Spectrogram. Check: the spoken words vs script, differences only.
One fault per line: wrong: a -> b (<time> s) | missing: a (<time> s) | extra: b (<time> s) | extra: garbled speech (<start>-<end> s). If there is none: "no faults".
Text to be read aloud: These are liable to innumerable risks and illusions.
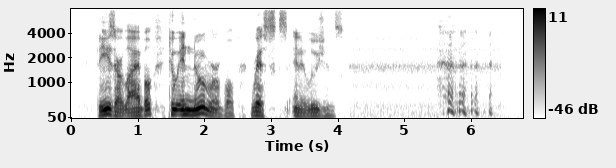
no faults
